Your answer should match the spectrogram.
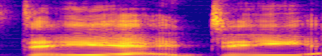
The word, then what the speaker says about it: Daantje: But it's Daantje. I can't get the tj. Dantage.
